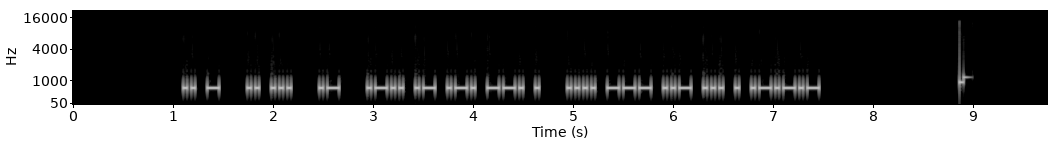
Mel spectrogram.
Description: Morse code, heard as a keyed tone, about 30 wpm, 700 Hz. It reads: IT IS A LARGE HOUSE.
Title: Sentences from Top 1000 Words - Review Part 1 - 30wpm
